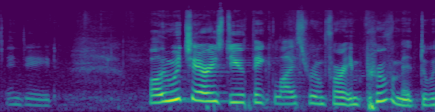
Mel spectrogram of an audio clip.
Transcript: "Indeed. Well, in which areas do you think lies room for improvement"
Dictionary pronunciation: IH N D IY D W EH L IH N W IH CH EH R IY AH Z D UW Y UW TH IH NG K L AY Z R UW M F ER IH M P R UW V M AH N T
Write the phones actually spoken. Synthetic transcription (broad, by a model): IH N D IY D W EH L IH N W IH CH EH R IY AH Z D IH Y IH TH IH NG K L AY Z R UW M F ER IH M P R UW V M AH N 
